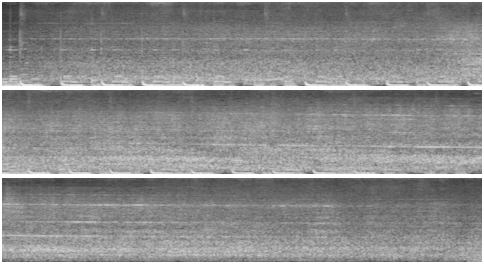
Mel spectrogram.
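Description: Jet airliner taking off, its twin engines at takeoff power: a steady rushing noise with high whining tones that slowly fall in pitch. A low music beat runs underneath and fades out about two-thirds of the way through.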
